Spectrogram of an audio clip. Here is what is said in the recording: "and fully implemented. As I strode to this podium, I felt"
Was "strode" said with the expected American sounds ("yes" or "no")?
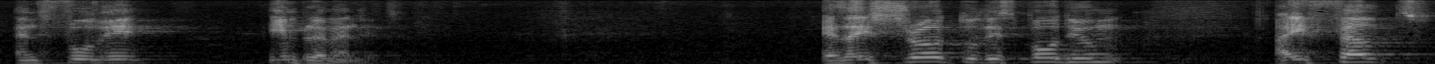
yes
